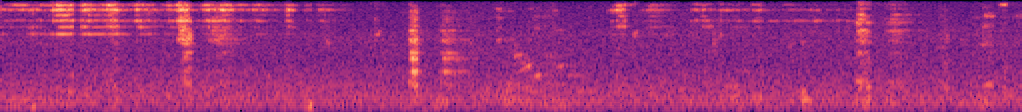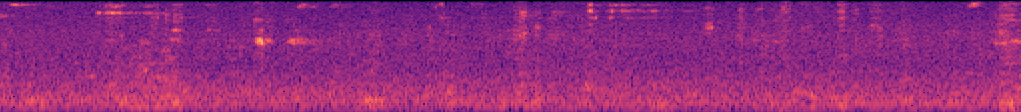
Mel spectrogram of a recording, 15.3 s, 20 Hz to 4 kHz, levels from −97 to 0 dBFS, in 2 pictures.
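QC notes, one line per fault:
Throughout, echo with no canceller: the far end is playing the call over a loudspeaker, its microphone picks that playback up, and no echo canceller strips it out, so the speech returns after the network round trip. Each phrase is trailed, about a fifth of a second later, by a copy roughly 11 dB quieter and thin, band-limited to 4 kHz like the rest of the narrowband call path.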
